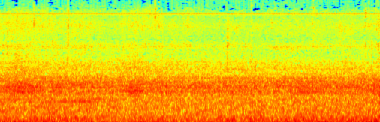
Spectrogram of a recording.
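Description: Steady low rumble of a car driving, engine and tyre noise heard from inside the cabin through a dash camera's microphone.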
